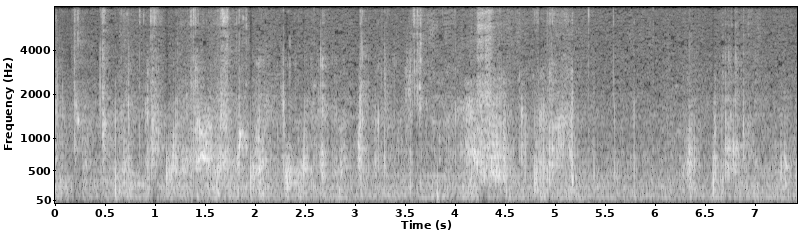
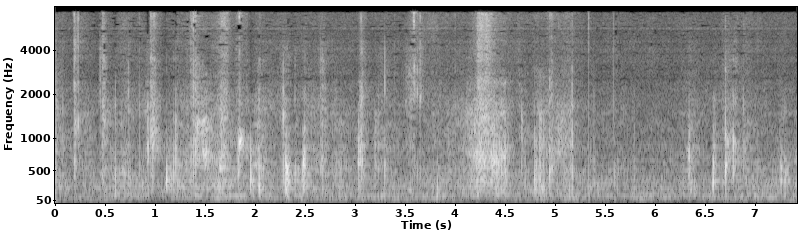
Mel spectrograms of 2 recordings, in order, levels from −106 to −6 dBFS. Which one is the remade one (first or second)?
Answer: second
